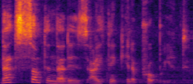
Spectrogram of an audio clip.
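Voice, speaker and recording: A man's voice: fairly high pitch, expressive, normal speed, a bit bright, slight background noise. A man in his forties talking to the camera in a rambling, reflective monologue, full of "you know" and "I mean" and bits of laughter. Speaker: vlogger. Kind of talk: casual spoken monologue.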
